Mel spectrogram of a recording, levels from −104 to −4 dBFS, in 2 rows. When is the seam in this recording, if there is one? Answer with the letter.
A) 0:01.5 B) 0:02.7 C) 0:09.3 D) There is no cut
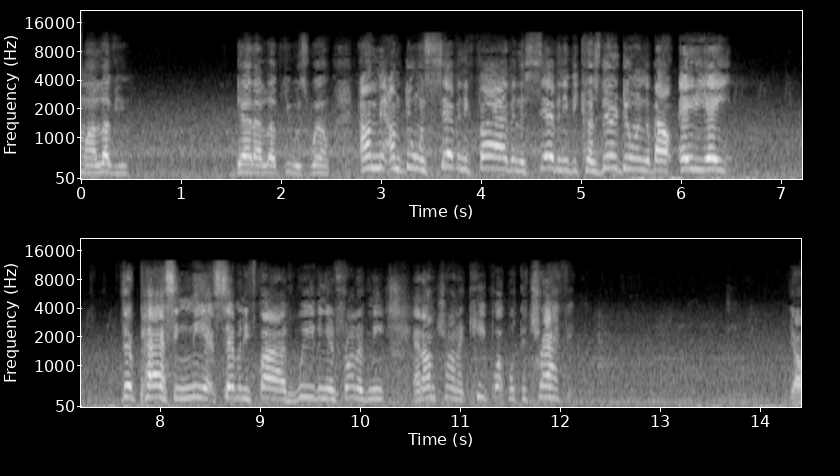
D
